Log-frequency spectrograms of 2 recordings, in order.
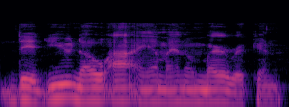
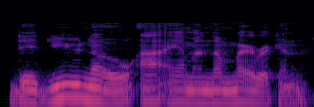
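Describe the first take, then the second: First: Each word is said fully and separately. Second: The same.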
